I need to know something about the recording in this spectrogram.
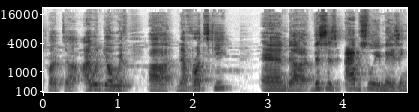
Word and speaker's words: Nawrocki: depending on, there's a couple different ways to pronounce it in Polish, but I would go with Nawrocki.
